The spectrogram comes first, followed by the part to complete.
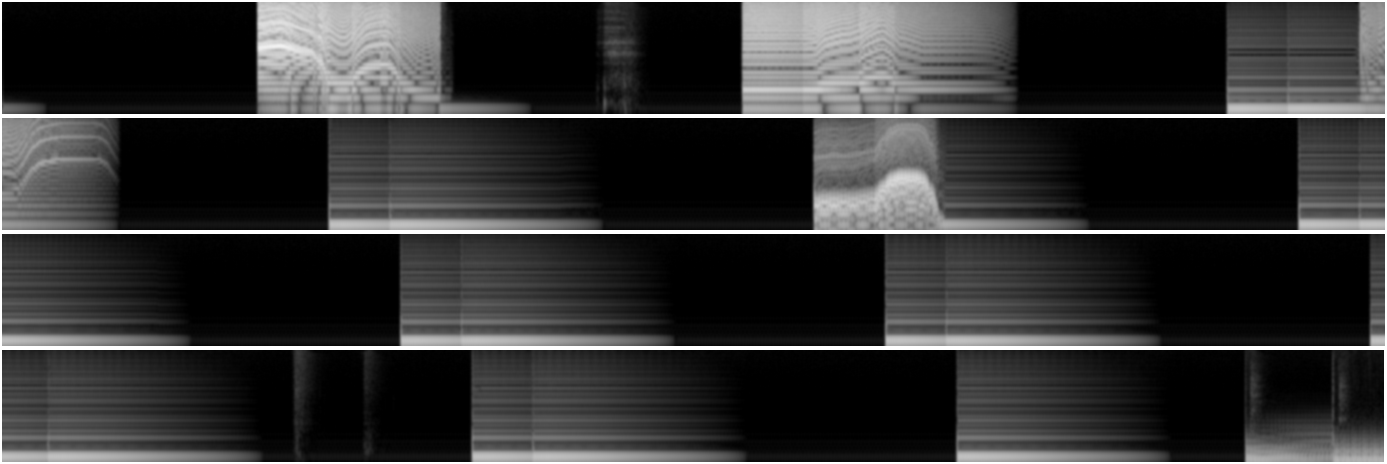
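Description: Reaktor Blocks modular synth patch playing a sequenced low note about every two and a half seconds, each note dying away over about a second. The early notes carry bright upper overtones, one near the middle has a rising sweep, and the later notes sound duller.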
